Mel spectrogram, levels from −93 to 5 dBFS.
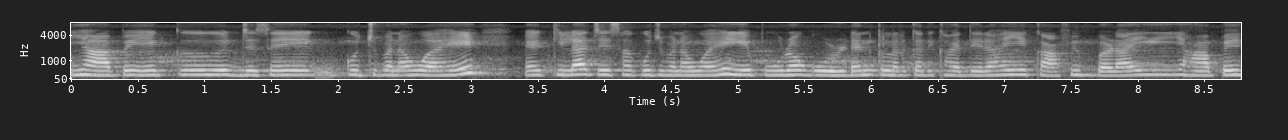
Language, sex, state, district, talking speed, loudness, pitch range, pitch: Hindi, female, Bihar, Jamui, 205 wpm, -17 LUFS, 230-250 Hz, 240 Hz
